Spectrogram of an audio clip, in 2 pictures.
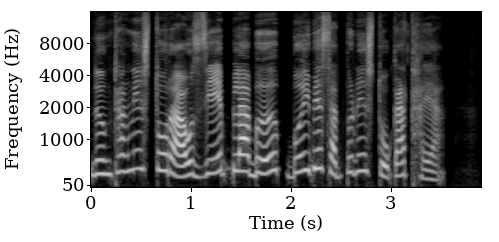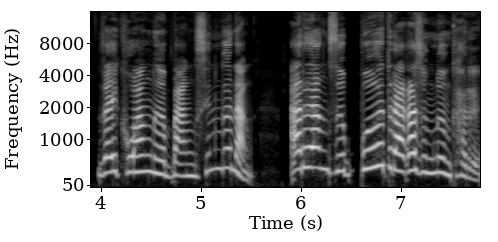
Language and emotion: Bodo, angry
